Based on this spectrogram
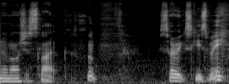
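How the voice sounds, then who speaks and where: A woman with an English accent. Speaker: vlogger. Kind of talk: personal vlog monologue. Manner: fast.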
